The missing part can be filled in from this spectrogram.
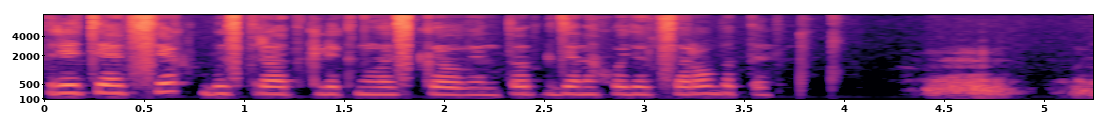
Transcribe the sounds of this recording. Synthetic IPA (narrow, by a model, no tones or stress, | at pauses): t̪ɾʲetʲɪjɐt̪sʲe̞xt̪bɨst̪ɾəɐt̪klʲiknʊlˠəsʲkɛlˠvʲɪnt̪ot̪̚ɡdʲenɐxo̞dʲət̪səɾobət̪ɨ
